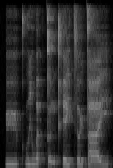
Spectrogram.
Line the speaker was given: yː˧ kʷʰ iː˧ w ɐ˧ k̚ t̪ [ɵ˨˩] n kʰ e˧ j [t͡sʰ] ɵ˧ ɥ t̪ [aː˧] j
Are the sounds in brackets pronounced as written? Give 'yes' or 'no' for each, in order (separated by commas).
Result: yes, no, yes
